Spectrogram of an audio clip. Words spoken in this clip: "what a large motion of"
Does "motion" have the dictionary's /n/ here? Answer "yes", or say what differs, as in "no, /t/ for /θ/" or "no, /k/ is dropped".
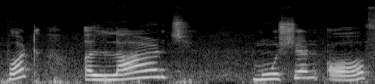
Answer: yes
